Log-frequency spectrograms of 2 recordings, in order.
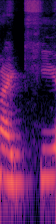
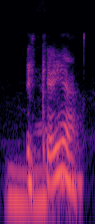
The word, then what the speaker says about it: IKEA: And so I got that's an IKEA I think it's called a Sandstrom.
